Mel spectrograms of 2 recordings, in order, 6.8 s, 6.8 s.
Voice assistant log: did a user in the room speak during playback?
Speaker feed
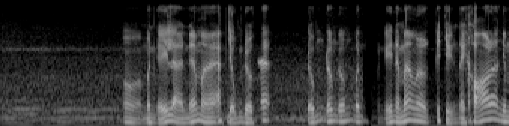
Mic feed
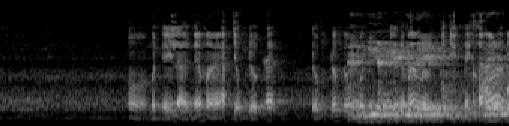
Yes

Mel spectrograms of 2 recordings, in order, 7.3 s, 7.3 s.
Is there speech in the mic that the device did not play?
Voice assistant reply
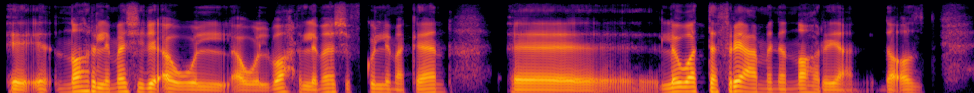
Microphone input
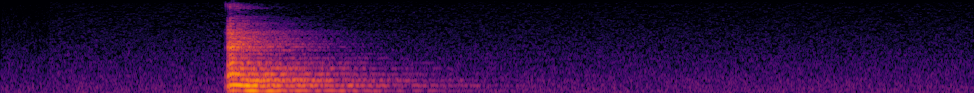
Yes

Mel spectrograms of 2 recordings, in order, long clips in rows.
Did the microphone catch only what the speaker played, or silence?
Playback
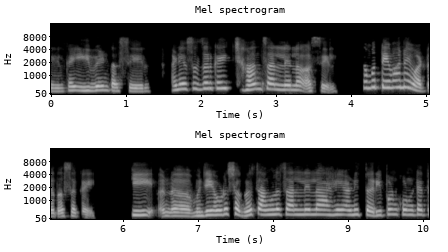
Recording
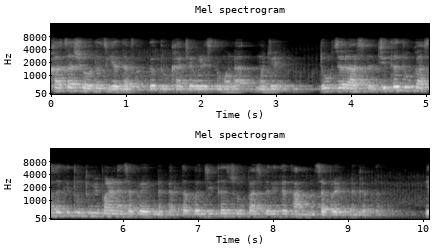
No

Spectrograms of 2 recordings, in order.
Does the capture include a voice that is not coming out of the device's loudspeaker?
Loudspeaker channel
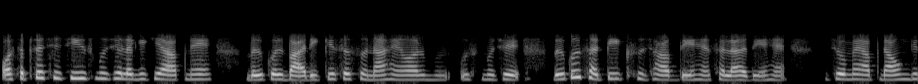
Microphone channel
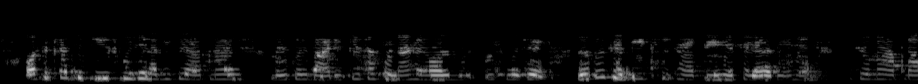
No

